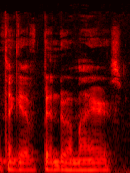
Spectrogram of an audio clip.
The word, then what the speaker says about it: Meijer: I don't think I've been to a Myers. Oh, it's like Meijer. That's like a Yeah, it's spelled weird.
